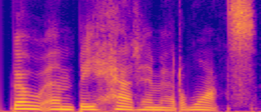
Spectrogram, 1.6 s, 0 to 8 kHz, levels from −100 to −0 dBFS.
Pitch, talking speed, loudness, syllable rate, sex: 190 Hz, 220 wpm, -18 LUFS, 4.8 syllables/s, female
